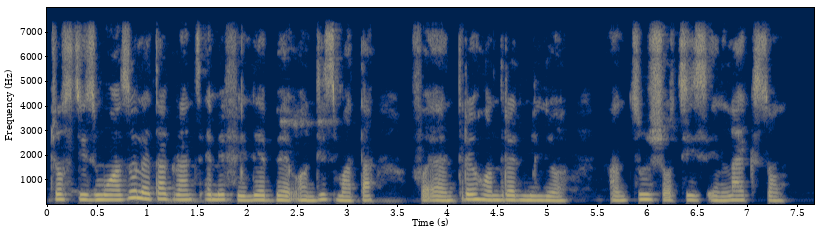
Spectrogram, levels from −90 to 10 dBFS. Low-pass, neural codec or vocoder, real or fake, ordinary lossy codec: 7.2 kHz; none; real; none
